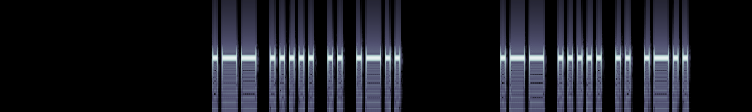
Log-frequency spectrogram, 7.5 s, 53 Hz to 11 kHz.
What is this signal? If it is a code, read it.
Morse code, heard as a keyed tone, about 25 wpm, 700 Hz. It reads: W5IL W5IL
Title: USA Call Signs - 4 Characters - Repeated 2x - 25wpm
